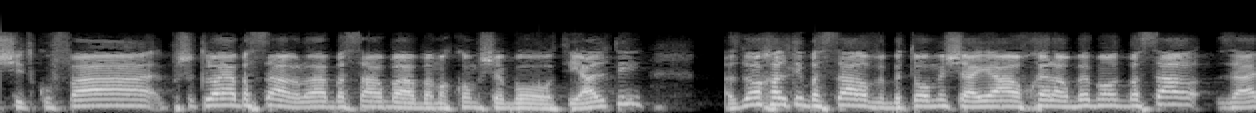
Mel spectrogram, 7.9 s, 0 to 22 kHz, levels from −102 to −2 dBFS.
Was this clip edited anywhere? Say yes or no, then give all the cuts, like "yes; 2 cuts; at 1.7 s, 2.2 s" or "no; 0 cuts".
no; 0 cuts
